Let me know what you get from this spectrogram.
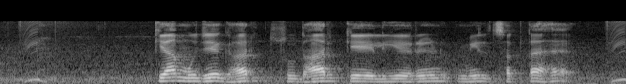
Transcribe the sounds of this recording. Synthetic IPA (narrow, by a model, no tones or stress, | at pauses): kjaːmʊd͡ʒʱeɡʱɐɾ | sʊd̪ʱaːɾkelieɾɪ̃ɳɖmɪlsɐkt̪aɦɛː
